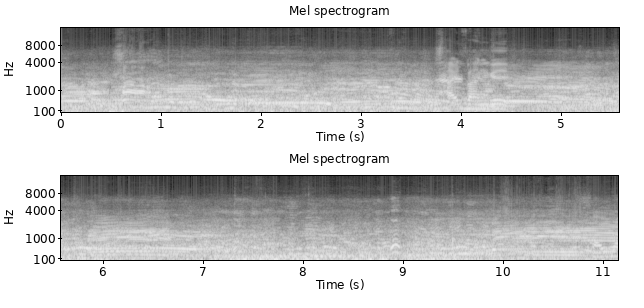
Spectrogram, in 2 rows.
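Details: Sahiwal bull calves at Raniganj cattle market, 25 July 2024: repeated drawn-out, rich moos, several overlapping with rising and falling tone, over constant crowd chatter and market bustle.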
